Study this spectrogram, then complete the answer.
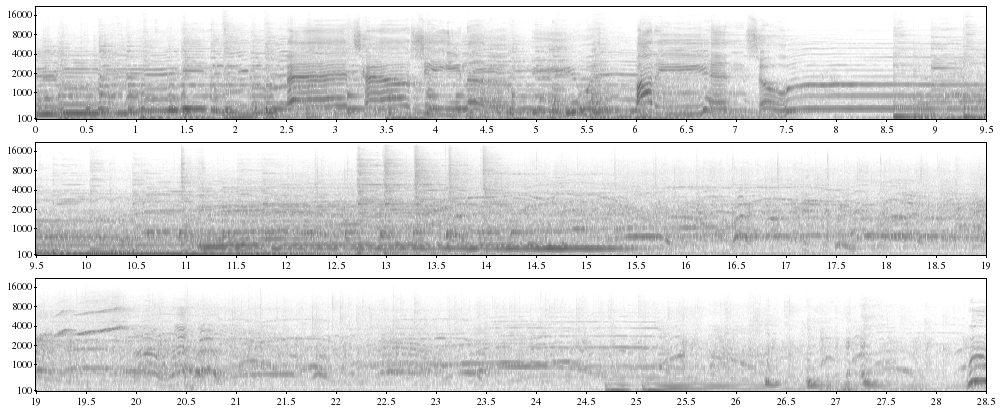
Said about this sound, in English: Enthusiastic crowd. I like that.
